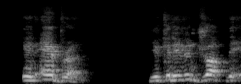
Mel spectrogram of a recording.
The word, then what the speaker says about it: Hebron: So I would say Hebron, E-B-R-O-N. It's the same Hebron. The H is silent in the case.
